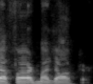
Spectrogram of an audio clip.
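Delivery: ordinary talk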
